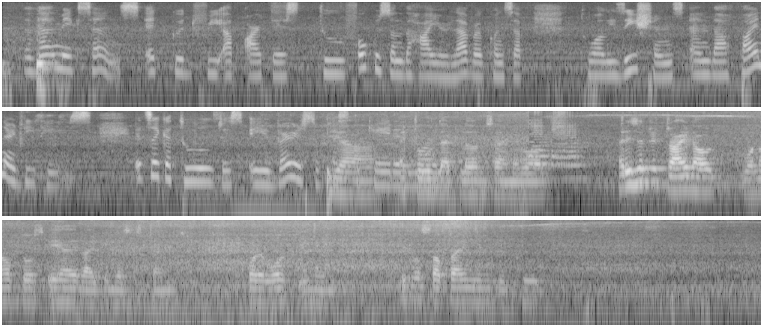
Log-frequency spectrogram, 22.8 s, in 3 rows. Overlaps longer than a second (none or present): present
